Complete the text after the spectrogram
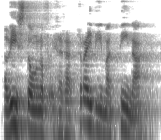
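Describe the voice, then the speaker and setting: A man's voice: medium pitch, normal speed. A man giving an informal sermon. He reads Bible passages aloud, talks conversationally, often chuckles, and restarts his sentences. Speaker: preacher.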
